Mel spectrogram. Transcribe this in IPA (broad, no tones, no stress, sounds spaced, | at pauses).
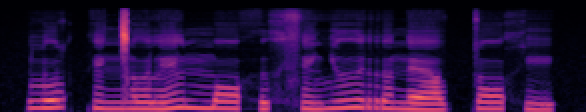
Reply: l u lˠ kː ẽ ŋ͡ǀ ɤː l ẽ l mː ɔː h ɯ x s ẽ ʎ ɯː r ɤ n ɛː lˠ tː ɔː x i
